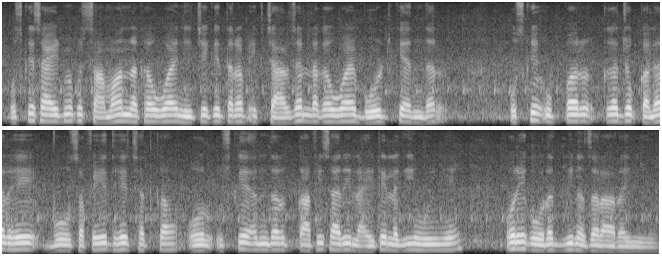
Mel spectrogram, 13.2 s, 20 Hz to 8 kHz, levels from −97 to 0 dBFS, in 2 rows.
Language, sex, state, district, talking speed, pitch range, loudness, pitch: Hindi, male, Bihar, Begusarai, 215 wpm, 130-150 Hz, -17 LUFS, 140 Hz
